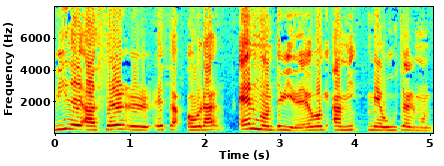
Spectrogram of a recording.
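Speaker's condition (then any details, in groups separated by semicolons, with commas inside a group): Down syndrome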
